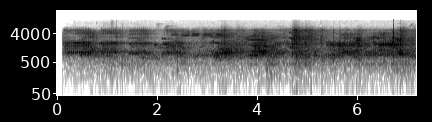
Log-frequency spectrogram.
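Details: Wild turkeys fighting just inside the wood line by a yard on 5 April 2014: a dense, harsh mix of raspy clucks, yelps and squeals, with sharp snapping clicks scattered throughout.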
